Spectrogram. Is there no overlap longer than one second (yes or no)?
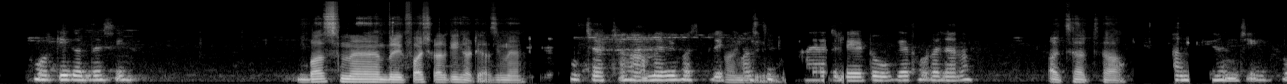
yes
